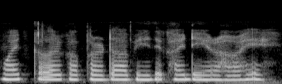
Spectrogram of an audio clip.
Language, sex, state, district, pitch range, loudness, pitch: Hindi, female, Arunachal Pradesh, Lower Dibang Valley, 220-230 Hz, -16 LUFS, 225 Hz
